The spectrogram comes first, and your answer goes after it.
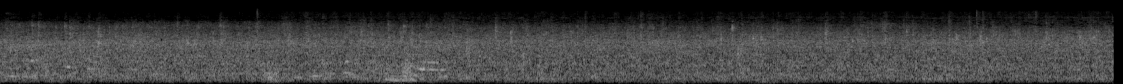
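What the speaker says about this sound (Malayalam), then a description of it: "നല്ല മഴയാണ് ഗൈസ്." Heavy rain pours down steadily as a dense, continuous hiss, with a person speaking faintly beneath the downpour.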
